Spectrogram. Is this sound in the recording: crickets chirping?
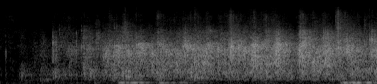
no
